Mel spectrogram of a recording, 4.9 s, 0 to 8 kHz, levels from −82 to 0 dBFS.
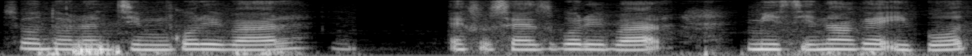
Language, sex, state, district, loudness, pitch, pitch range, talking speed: Chakma, male, Tripura, Unakoti, -19 LUFS, 250 Hz, 240-255 Hz, 110 wpm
